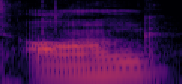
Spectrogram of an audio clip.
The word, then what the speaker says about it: Aang: They mispronounced names. Everyone was white. – It's Aang. Right? – Sokka's, like, light brownish.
